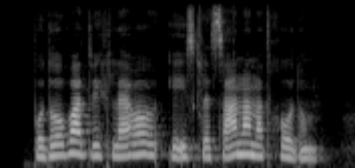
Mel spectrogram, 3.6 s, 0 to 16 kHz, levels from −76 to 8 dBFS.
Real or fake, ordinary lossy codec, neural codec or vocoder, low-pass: fake; none; vocoder, 44.1 kHz, 128 mel bands every 512 samples, BigVGAN v2; 14.4 kHz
